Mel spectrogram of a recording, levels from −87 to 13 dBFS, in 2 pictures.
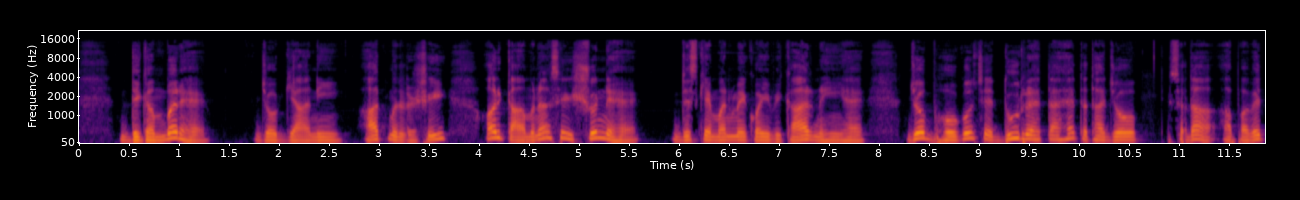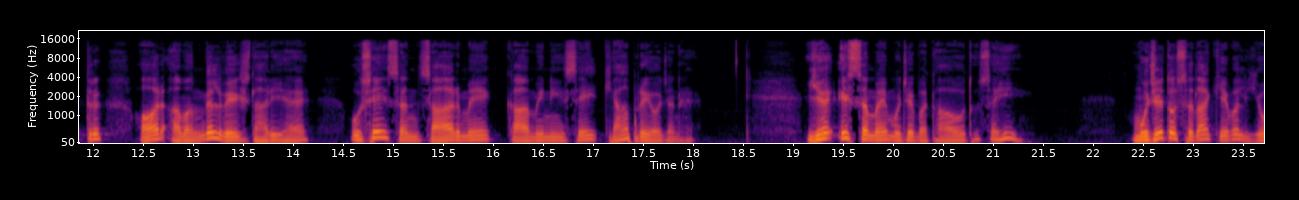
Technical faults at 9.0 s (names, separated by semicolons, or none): short concealed packet loss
